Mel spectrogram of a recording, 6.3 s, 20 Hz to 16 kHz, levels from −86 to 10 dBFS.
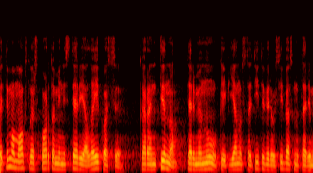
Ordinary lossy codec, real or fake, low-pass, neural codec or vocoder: MP3, 64 kbps; fake; 7.2 kHz; codec, 16 kHz, 16 kbps, FreqCodec, smaller model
